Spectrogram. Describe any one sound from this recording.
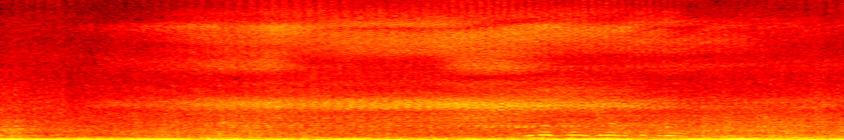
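A fishing reel whirs as line pulls out.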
